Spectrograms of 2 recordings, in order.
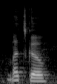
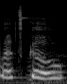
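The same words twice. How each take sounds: First: It is said in a calm, steady voice. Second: It is said in a tearful, crying voice.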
